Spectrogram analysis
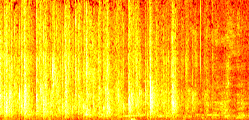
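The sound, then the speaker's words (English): An audience claps for the Lord Jesus in a dense, steady burst of many hands, the applause holding at a fairly even level for several seconds with faint chatter mixed underneath. “Clap for the Lord Jesus.”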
